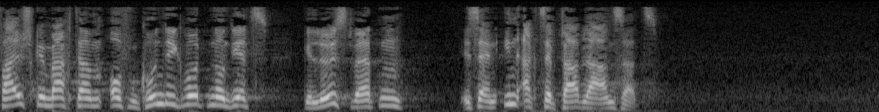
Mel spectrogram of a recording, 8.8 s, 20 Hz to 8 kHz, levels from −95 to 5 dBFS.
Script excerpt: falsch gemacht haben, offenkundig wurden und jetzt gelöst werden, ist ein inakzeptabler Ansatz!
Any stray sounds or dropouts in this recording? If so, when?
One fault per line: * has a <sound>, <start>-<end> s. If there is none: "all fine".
all fine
